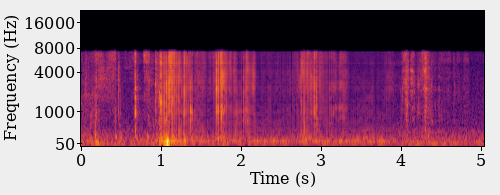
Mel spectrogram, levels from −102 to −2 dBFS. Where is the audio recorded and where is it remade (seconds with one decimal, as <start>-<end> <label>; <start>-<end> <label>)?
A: 0.0-1.0 recorded; 1.0-3.9 remade; 3.9-5.0 recorded

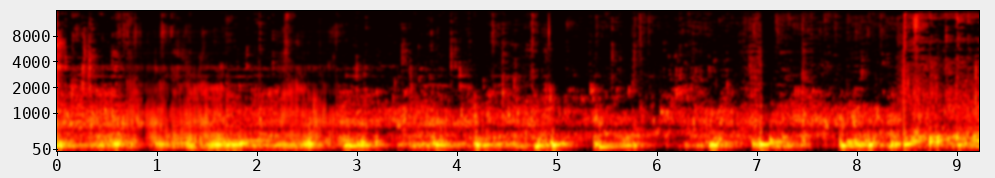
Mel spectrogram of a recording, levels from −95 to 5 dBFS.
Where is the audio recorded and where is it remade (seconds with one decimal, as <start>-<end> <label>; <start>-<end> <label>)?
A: 0.0-0.7 recorded; 0.7-1.7 remade; 1.7-2.2 recorded; 2.2-2.8 remade; 2.8-9.2 recorded

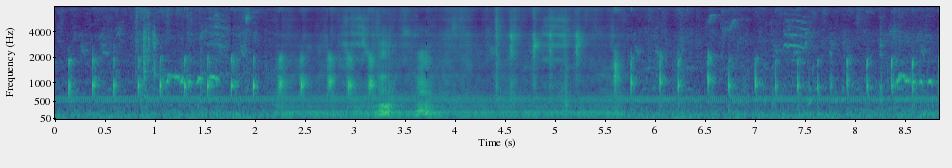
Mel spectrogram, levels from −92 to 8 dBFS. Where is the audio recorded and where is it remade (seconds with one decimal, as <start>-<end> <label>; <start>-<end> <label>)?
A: 0.0-2.2 recorded; 2.2-5.7 remade; 5.7-8.8 recorded

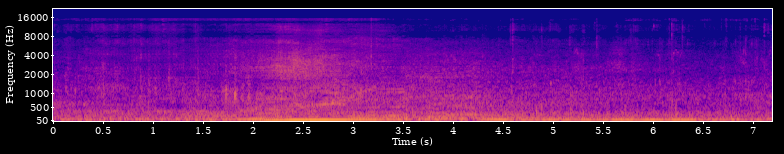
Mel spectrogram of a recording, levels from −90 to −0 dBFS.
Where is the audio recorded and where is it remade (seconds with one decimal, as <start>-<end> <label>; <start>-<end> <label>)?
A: 0.0-0.4 recorded; 0.4-3.9 remade; 3.9-7.2 recorded

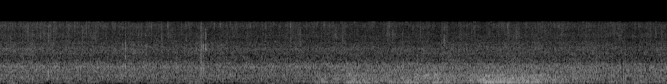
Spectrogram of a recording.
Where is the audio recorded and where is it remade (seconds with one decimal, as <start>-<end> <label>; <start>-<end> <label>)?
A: 0.0-6.0 recorded; 6.0-6.7 remade

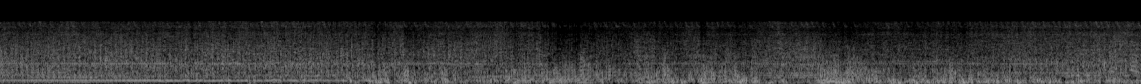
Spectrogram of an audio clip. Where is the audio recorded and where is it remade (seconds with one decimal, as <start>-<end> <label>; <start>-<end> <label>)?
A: 0.0-1.6 recorded; 1.6-4.0 remade; 4.0-4.8 recorded; 4.8-6.2 remade; 6.2-11.4 recorded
